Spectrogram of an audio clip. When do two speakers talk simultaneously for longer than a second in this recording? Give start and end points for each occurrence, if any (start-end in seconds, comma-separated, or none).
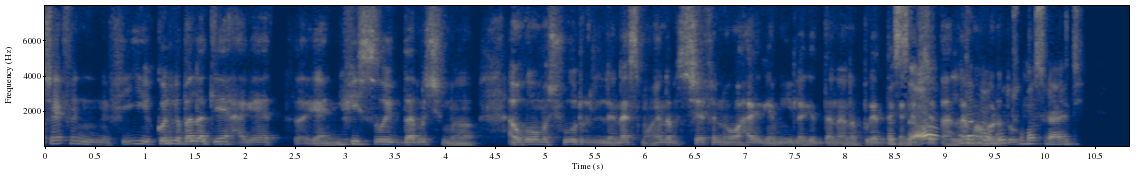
8.4-9.8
